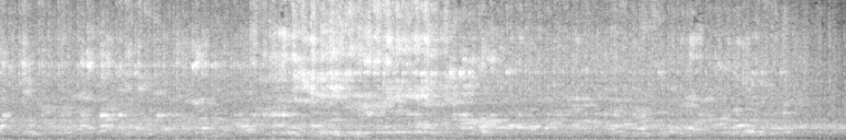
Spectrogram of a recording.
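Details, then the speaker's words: Hustler zero-turn mower, first start by jumping the solenoid with a screwdriver since the key only clicked: small engine catches and settles into an even low hum, no knocks or misses; engine fine, owner suspects a bad solenoid. "wow it just started right up that was the first start okay well now I know that the engine works so sounds like it just needs a new selenoid"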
